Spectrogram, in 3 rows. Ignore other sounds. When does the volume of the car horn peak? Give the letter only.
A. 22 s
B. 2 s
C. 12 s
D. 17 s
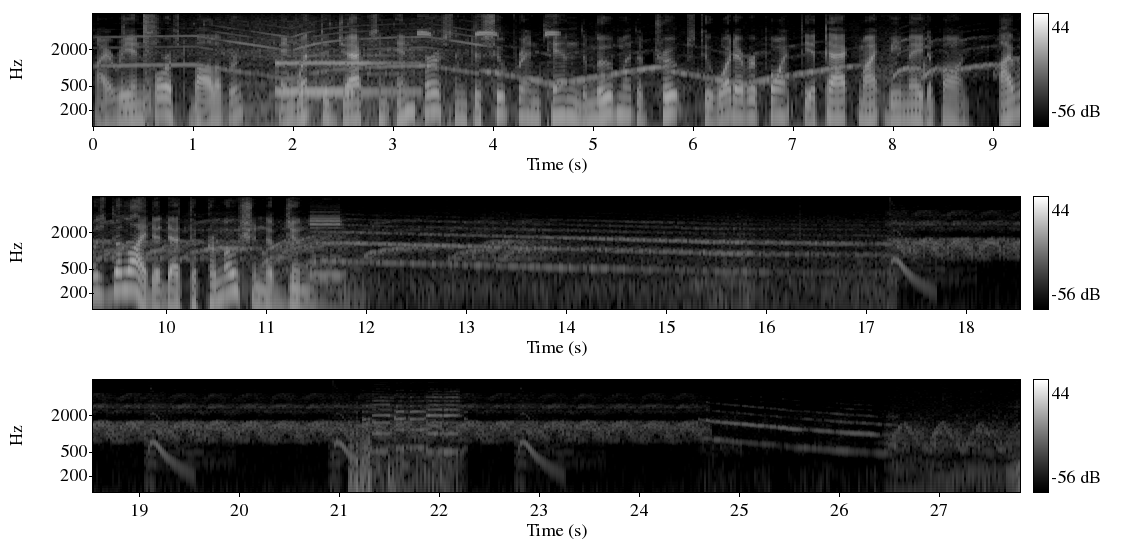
B.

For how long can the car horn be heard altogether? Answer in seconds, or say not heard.
3 s.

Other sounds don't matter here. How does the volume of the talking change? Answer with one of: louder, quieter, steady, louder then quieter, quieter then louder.
steady.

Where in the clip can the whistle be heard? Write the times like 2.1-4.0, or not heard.
3.2-4.7.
